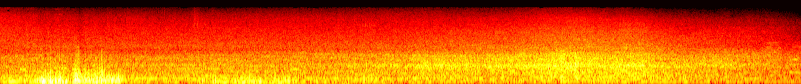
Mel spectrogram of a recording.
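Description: Wind and road noise heard from inside a slowly moving car, with a heavy wind buffet on the microphone about half a second in, then a steady hiss that swells a few seconds later.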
